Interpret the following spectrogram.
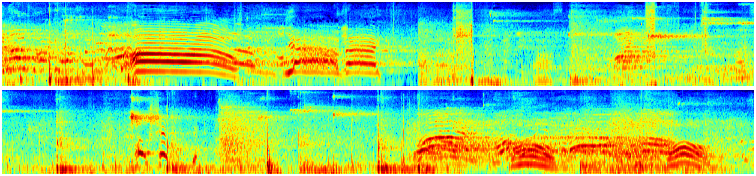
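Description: Volleyball being played in an echoing sports hall: several sharp smacks of hands striking the ball and the ball hitting the floor, with players' wordless shouts, one long falling shout about two seconds in and more shouting near the end.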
